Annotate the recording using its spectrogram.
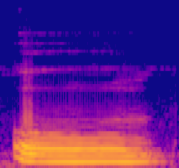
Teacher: इसके उच्चारण में दो मात्रा से अधिक का समय लगता है अर्थात तीन मात्रा का समय लगता है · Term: प्लुत स्वर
